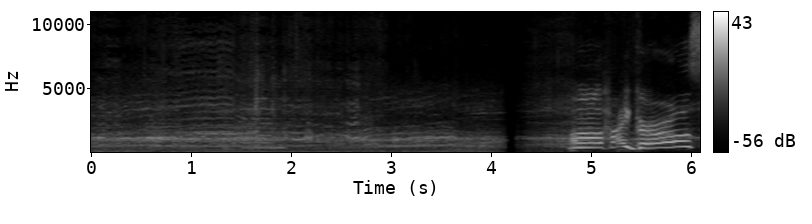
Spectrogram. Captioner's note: chicken clucking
